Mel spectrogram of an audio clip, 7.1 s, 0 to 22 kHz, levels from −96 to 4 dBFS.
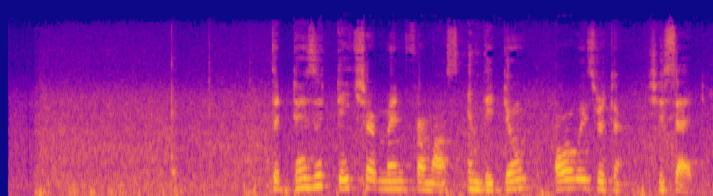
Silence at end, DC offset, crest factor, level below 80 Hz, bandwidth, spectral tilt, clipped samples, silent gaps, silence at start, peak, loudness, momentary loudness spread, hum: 0 s; under 0.1%; 16 dB; -38 dBFS; 13.5 kHz; -6.5 dB/octave; under 0.1%; none; 0.1 s; 0 dBFS; -15 LUFS; 17 LU; none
